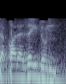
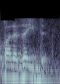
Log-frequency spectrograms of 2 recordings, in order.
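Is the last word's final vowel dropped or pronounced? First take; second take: Pronounced; Dropped. First: The final word ends with a short vowel. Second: The final word ends without a vowel. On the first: The speaker calls it wrong. "ليس قال زيد" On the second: The speaker calls it right. "تقول قال زيد"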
